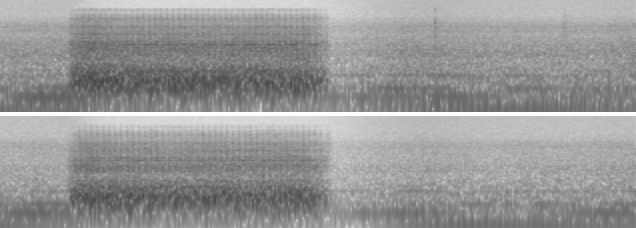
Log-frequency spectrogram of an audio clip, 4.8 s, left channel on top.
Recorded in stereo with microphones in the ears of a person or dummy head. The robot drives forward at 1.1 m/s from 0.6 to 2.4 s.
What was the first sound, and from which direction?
Only background noise.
